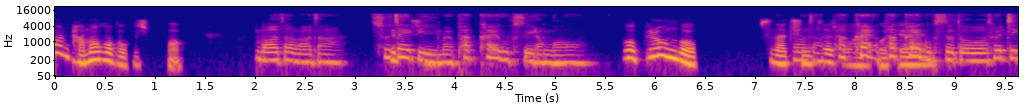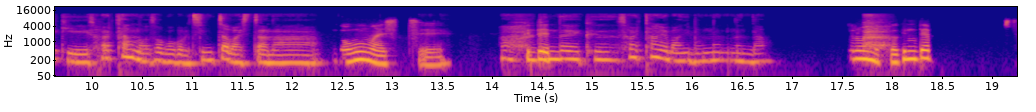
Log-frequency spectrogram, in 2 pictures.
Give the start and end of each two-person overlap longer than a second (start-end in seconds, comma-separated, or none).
7.4-8.8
